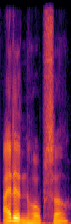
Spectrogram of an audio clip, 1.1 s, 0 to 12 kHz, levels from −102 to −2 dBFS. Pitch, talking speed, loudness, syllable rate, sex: 145 Hz, 225 wpm, -19 LUFS, 4.1 syllables/s, male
